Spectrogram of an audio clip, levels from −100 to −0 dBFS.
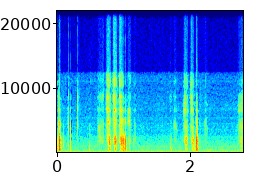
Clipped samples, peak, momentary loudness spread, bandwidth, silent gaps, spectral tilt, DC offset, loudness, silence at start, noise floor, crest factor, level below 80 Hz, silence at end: under 0.1%; -2 dBFS; 22 LU; over 20 kHz; none; -1 dB/octave; under 0.1%; -25 LUFS; 0 s; -45 dBFS; 28 dB; -64 dBFS; 0 s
